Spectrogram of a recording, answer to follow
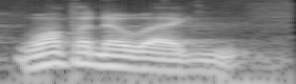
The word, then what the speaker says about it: Wampanoag: It is a human-like creature of the Wampanoag. Did I say it right? Sure. Wampanoag tribe, and Wampanoag.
